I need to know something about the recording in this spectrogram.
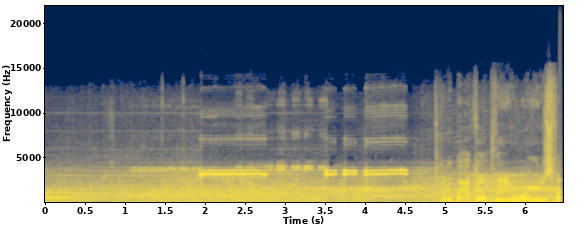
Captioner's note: referee blows whistle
